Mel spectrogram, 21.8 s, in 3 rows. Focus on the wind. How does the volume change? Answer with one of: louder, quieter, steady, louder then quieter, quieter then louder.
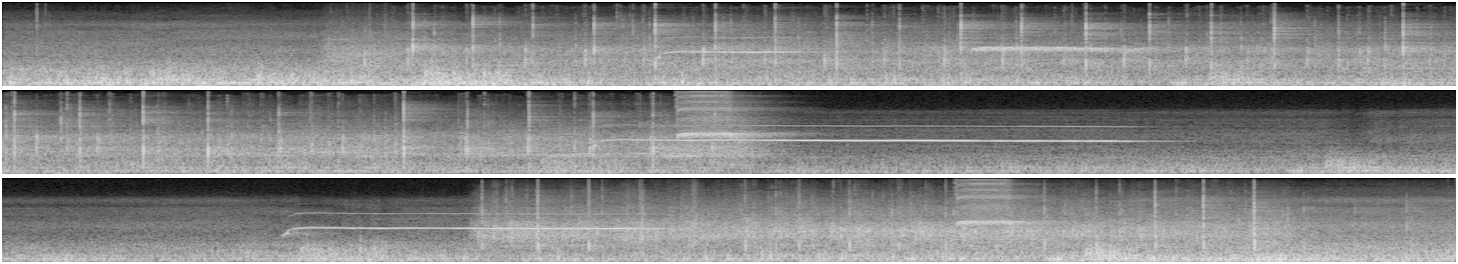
quieter then louder.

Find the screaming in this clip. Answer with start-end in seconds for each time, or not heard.
3.2-4.0, 10.2-13.0, 15.9-17.6.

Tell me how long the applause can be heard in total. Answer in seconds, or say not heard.
14 s.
